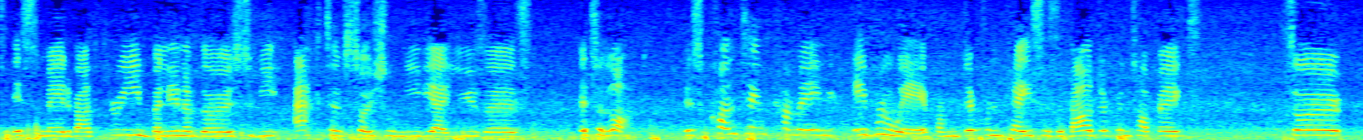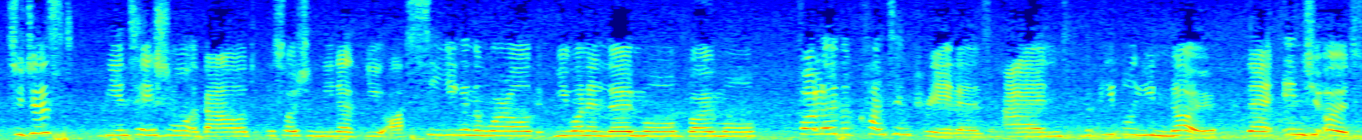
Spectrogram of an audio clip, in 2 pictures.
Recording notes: Recorded on the beach after they had completed a beach clean-up together following a dive in Cape Town.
